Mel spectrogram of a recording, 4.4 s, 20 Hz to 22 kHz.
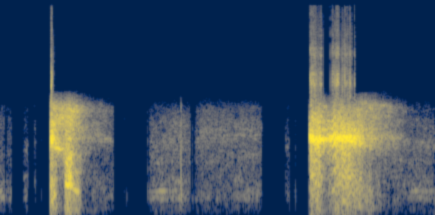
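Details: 6-month-old girl fake coughing to stay awake: two deliberate voiced cough-like sounds with quiet breathing between; playful voluntary cough, not a sign of illness.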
